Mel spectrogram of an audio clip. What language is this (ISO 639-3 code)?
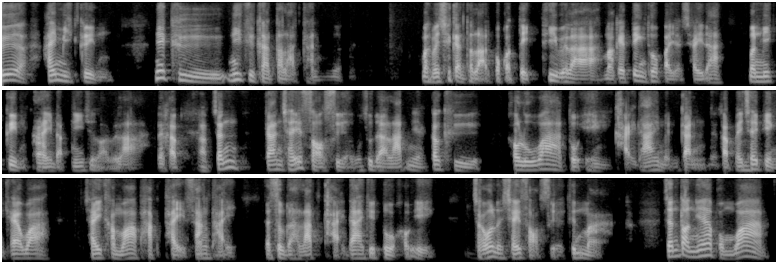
tha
